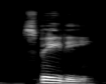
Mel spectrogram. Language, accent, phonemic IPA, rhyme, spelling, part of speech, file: English, Australia, /ˈspiː.di/, -iːdi, speedy, adjective / verb, En-au-speedy.ogg
- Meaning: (adjective) Proceeding with or characterized by high speed; rapid; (verb) To process in a faster than normal, accelerated way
